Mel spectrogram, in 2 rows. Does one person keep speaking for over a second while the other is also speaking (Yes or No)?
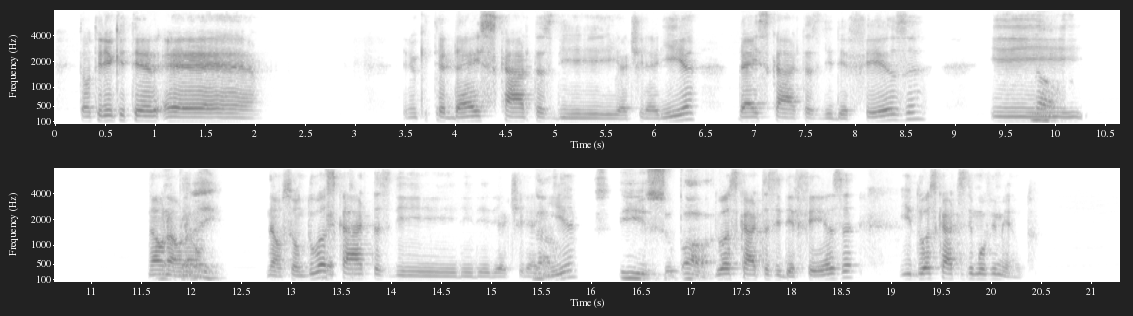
No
